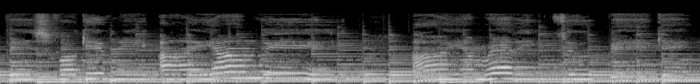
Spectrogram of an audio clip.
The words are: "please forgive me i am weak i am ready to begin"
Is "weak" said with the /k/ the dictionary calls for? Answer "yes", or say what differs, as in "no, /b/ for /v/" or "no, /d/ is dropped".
no, /k/ is dropped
